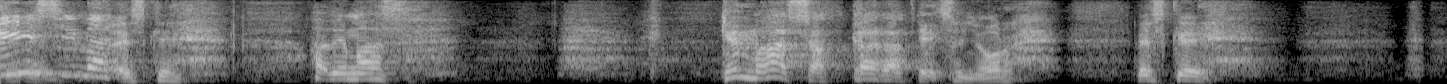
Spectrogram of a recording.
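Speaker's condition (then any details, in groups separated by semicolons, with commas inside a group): No condition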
